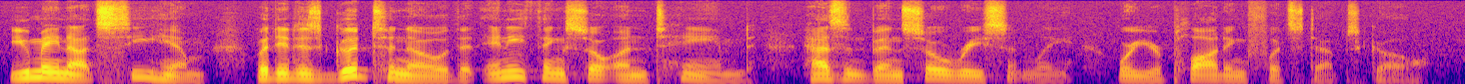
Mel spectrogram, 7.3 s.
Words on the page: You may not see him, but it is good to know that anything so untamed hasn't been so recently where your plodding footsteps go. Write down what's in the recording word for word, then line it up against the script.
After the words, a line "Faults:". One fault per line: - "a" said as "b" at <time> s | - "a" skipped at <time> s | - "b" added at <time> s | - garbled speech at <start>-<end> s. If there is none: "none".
You may not see him, but it is good to know that anything so untamed hasn't been so recently where your plodding footsteps go.
Faults:
none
